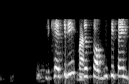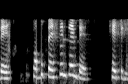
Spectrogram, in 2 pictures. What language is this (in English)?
Odia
